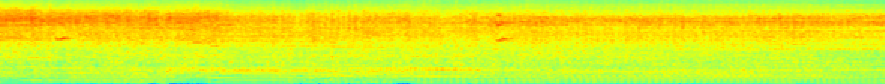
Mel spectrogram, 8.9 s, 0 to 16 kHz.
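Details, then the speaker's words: 1991 Toyota 4Runner restarted after nearly 10 years sitting, new fuel filter; engine catches and holds a steady, even fast idle outdoors, running normally; some smoke seen, apparently oil burning off the exhaust header. "all right so it runs"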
